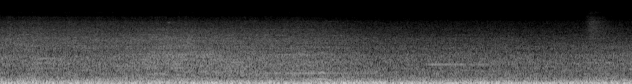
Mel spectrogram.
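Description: Studio Tour tram rolling along, heard from on board: a steady low rumble of the vehicle and its road noise.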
